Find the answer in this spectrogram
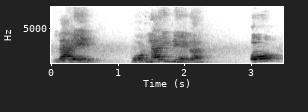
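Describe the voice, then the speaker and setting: Slow high-voiced woman teaching spelling. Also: animated, a bit bright, muffled recording. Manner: slow, deliberate dictation-like delivery. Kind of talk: slow scripted lesson narration. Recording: echoey, from far off the mic.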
